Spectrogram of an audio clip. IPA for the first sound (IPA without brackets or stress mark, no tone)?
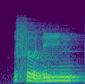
s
